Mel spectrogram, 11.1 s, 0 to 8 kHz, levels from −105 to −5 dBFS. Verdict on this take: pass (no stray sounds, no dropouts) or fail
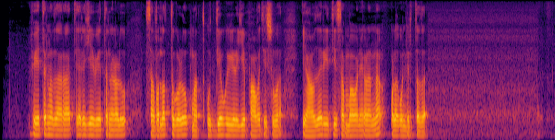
pass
